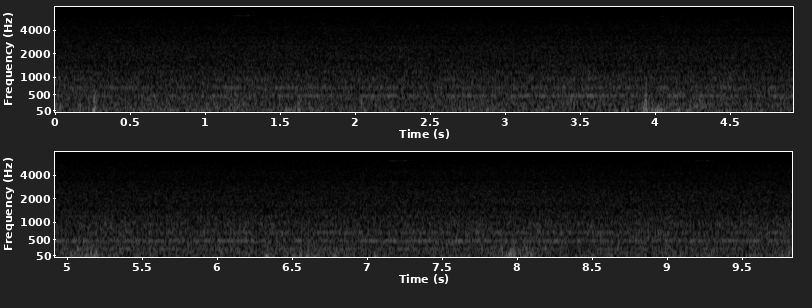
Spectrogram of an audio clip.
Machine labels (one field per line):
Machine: fan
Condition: normal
